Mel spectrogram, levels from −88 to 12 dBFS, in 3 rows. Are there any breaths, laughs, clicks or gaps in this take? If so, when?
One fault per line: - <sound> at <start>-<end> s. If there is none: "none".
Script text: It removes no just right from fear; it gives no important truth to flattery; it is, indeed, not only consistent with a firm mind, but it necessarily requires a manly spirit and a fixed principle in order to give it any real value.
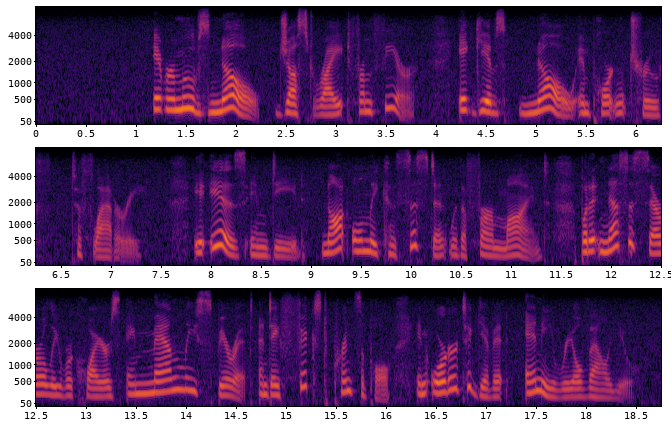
none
